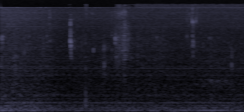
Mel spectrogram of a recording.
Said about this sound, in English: It's crunchy. I hear you crunching. It's crunchy, it's chocolatey, it's sweet, it's caramelly.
